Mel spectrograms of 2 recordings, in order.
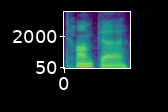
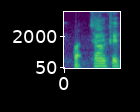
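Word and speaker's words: tanka: Yeah, I wrote a Tonka, which is very similar to a haiku. It's a tonka track.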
